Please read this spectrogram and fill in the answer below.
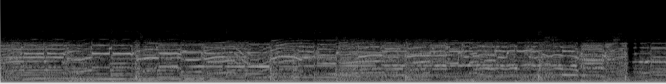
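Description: Background rock music led by guitar, with held and bending notes.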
